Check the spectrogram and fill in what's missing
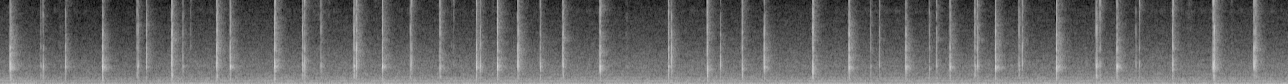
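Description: Long nails tap quickly on a small, round, clear plastic nail art wheel with filled compartments, producing a rapid stream of sharp, bright plastic clicks. Each click is short and dry, with no ring after it. A steady low hum and a faint tone sit underneath.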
